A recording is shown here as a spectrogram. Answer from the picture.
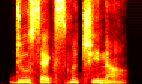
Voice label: "deus ex machina", Indian

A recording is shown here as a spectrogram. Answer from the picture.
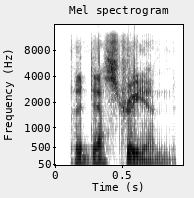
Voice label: "pedestrian", American

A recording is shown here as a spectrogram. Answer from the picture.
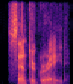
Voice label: "centigrade", American

